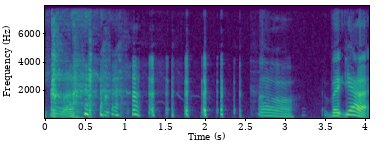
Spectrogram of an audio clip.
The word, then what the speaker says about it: Gila: which are terrif by the way it's not Gila it is not Gila it's heila it's pronounced g i l a Chila heila monster sorry on behalf of all arizonans please say hila oh but yeah it's it's a fascinating I've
